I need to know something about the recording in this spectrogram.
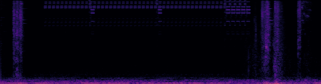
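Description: An electronic device beeps and chirps rapidly.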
